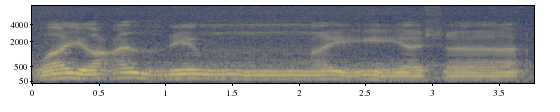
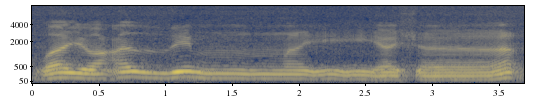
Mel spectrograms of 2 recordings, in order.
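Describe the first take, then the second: No difference in how they are said.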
